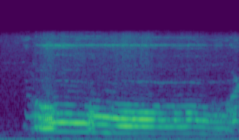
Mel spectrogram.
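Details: {'caption': "Pet male dog's attempt at howling, said by his owner to sound like a pig: a loud, drawn-out howl lasting about three seconds, starting with a brief break, then a smooth, slowly falling tone ending in a short upward yelp."}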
